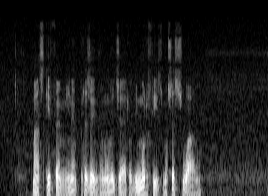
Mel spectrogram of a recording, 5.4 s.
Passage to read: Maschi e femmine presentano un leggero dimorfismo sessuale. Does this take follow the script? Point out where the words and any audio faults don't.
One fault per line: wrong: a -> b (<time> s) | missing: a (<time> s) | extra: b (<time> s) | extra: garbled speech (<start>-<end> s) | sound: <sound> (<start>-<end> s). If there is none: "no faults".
no faults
